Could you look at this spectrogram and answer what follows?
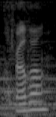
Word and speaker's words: Trovo: Okay, I meant to ask how how is Trouvo or Trovo? Trouvo, how do you pronounce it? Trovo.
